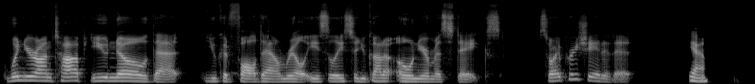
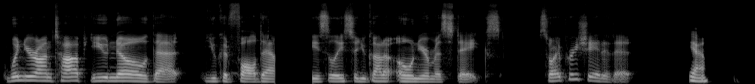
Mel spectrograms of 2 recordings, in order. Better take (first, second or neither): first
